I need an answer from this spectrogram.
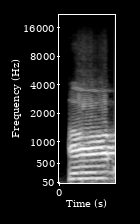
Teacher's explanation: আর জিহ্বার অবস্থানটা একেবারেই নিচে থাকে হচ্ছে আ উচ্চারণ করতে গেলে জিহ্বার অবস্থানটা একদম নিচে থাকে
